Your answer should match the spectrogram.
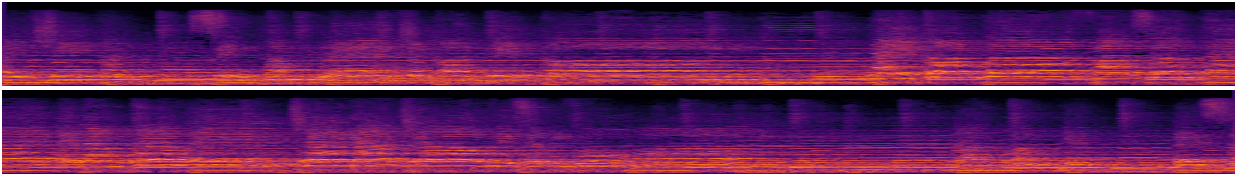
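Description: Choir singing the refrain of a Vietnamese Catholic hymn in parts, with musical accompaniment underneath.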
